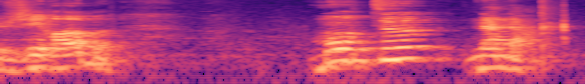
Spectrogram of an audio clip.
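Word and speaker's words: Jérôme Monteu Nana: Nous recevons aujourd'hui l'ingénieur, monsieur Jérôme Montenana. Voilà, j'espère qu'on a bien écorché le nom et que c'est une bonne prononciation.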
